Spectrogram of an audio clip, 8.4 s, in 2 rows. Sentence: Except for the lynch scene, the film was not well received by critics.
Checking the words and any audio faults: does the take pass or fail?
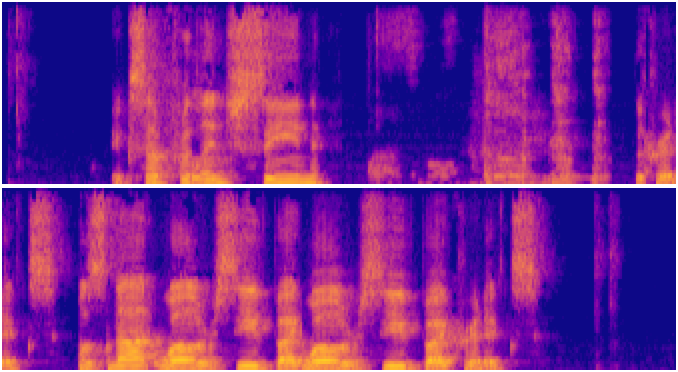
fail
